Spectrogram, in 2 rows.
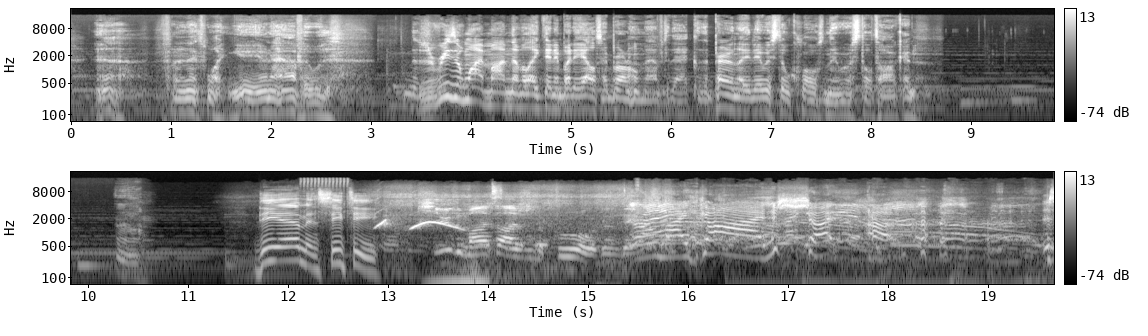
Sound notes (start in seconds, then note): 12.8 cast whistling; 15.6 group laughing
